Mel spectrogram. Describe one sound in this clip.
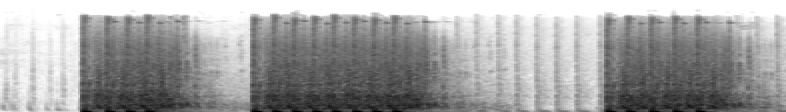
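Rapid automatic gunfire rattles in bursts.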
